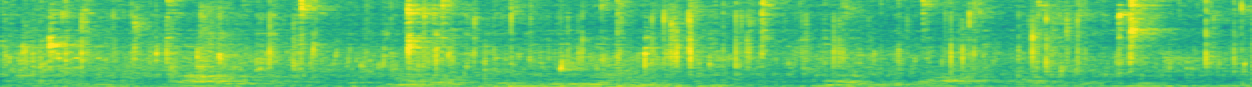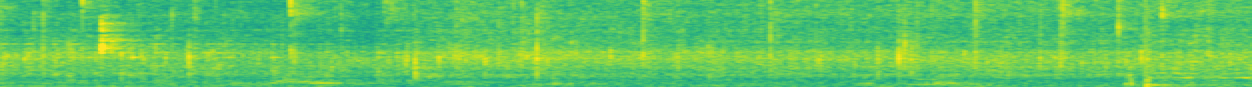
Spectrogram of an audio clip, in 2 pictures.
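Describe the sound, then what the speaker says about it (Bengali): Vegetable fritters (bora) made with onion, garlic, cumin, salt and turmeric fry in oil in a wok, giving a soft, steady, continuous sizzle that stays faint beneath occasional talking. "কড়াইতে তেল দিয়ে আমি বড়াগুলো বানিয়ে নিচ্ছি"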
